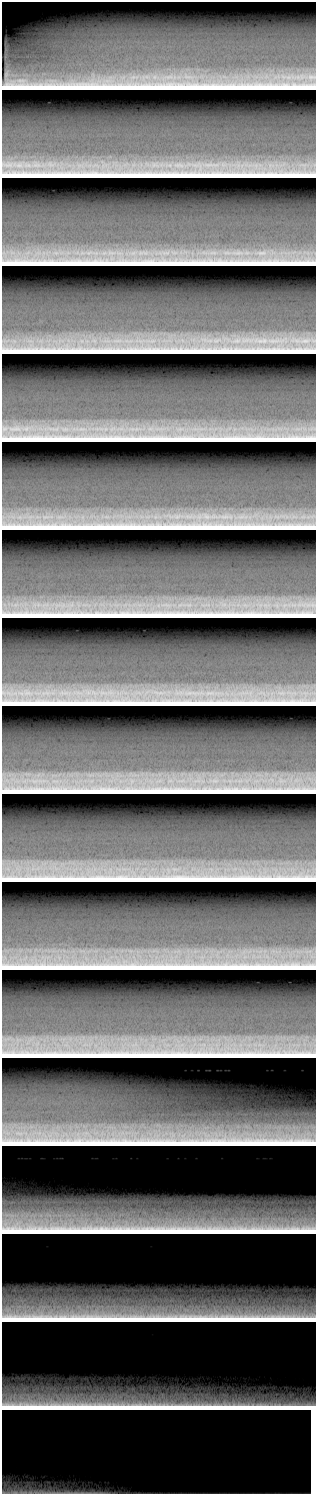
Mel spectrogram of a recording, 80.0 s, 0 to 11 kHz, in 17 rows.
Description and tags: LAYERS 006 - Chrunched Church Organ Drone Pad - F#0
LAYERS 006 - Chrunched Church Organ Drone Pad is an extensive multisample package containing 97 samples covering C0 till C8. The key name is included in the sample name. The sound of Chrunched Church Organ Drone Pad is mainly already in the name: an ambient organ drone sound with some interesting movement and harmonies that can be played as a PAD sound in your favourite sampler. It was created using NI Kontakt 3 as well as some soft synths (Karma Synth) within Cubase and a lot of convolution (Voxengo's Pristine Space is my favourite) and other reverbs as well as NI Spectral Delay.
